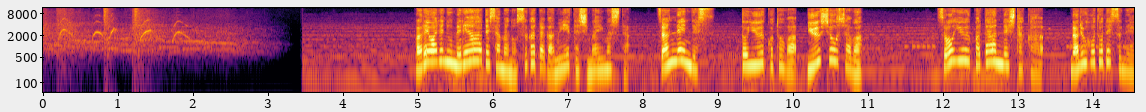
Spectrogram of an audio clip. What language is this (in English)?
Japanese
